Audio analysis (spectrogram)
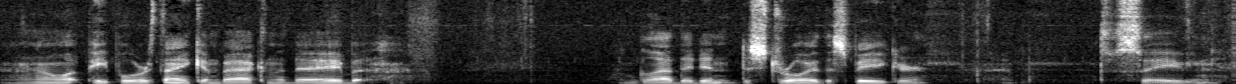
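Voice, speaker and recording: A man's voice: very deep voice, fairly even intonation, measured pace, long pauses, darkish tone. A man restoring an old radio at his workbench, giving rambling, folksy commentary with a lot of swearing. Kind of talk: casual workshop commentary.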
